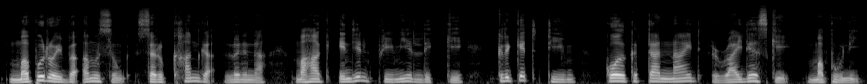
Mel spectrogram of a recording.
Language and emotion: Manipuri, neutral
